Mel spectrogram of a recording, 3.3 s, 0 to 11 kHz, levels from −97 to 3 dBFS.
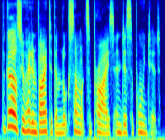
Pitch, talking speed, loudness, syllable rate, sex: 210 Hz, 200 wpm, -20 LUFS, 6.8 syllables/s, female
